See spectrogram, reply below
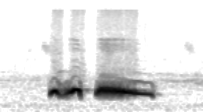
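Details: Spotted dove lure call meant to stir other doves into cooing: one brief wavering coo followed by a longer, rougher falling note, nothing else audible.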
